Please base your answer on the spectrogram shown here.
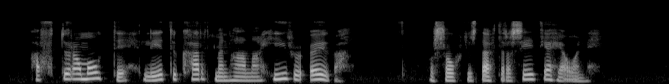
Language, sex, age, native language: Icelandic, female, 30-39, Icelandic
